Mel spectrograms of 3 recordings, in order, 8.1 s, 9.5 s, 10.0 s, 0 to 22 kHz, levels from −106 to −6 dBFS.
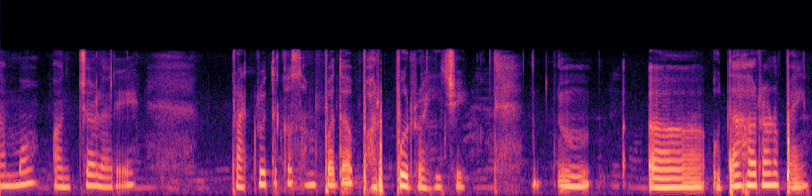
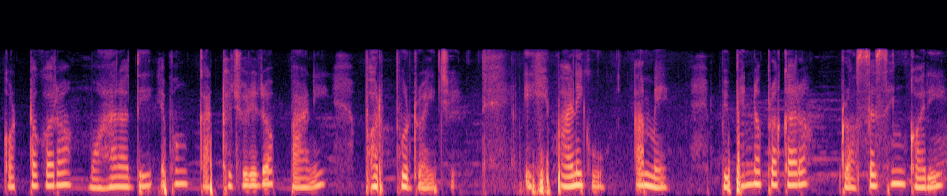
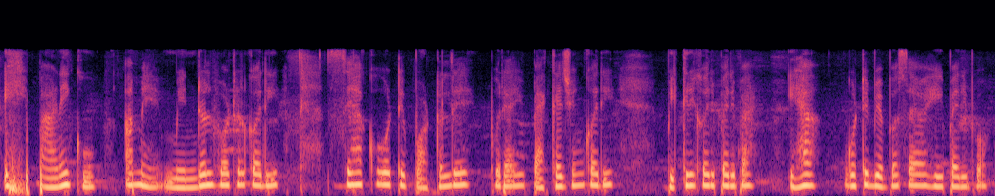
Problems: continuous background conversations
